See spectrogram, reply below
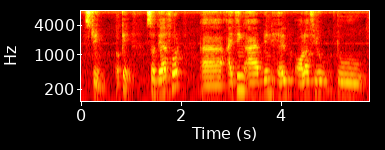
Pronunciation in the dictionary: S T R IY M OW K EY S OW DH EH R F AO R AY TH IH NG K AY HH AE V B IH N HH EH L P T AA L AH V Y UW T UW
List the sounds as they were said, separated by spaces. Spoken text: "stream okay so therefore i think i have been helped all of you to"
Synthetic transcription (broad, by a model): S T R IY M OW K EY S OW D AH R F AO R AY T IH NG K AY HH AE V B IH N HH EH L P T AA L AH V Y UW T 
